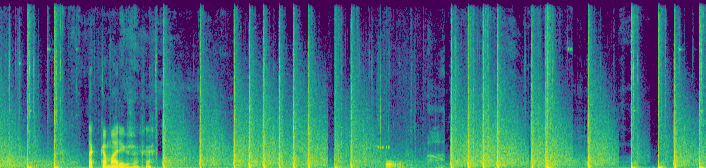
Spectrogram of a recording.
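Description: Pistol shots crack again and again in quick bursts.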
